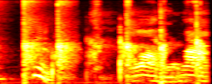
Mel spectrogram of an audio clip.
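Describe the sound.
Brief applause: a handful of sharp, irregular hand claps, fairly loud, mixed with voices calling out over them for about two seconds.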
